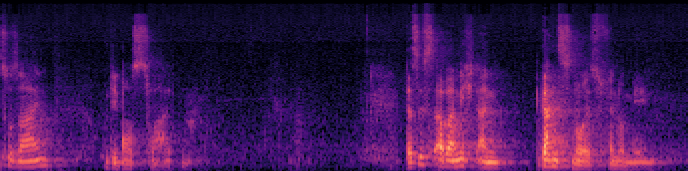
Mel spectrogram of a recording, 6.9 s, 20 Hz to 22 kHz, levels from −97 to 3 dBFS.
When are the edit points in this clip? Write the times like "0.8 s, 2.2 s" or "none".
1.2 s, 5.2 s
